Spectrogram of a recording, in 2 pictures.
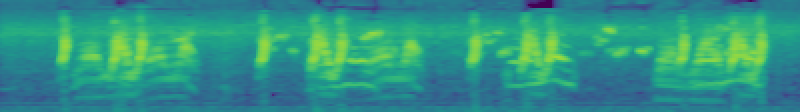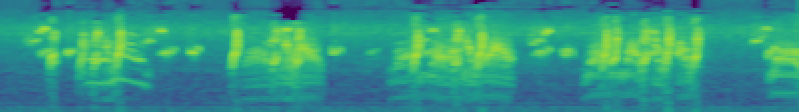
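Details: Female common quail calling for morning: dense, harsh, nasal bursts with strong harmonics, spaced roughly a second apart, mixed with short high chips.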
